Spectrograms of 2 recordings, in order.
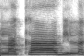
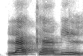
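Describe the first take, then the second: First: The vowel after the k is drawn out long. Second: The vowel after the k is kept short. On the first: The speaker calls it wrong. "jangan dipanjangkan kafnya, bukan laka bila" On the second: The speaker calls it right. "tapi laka bil"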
